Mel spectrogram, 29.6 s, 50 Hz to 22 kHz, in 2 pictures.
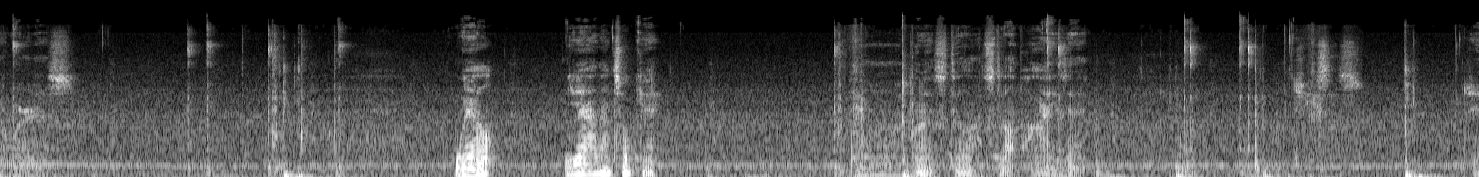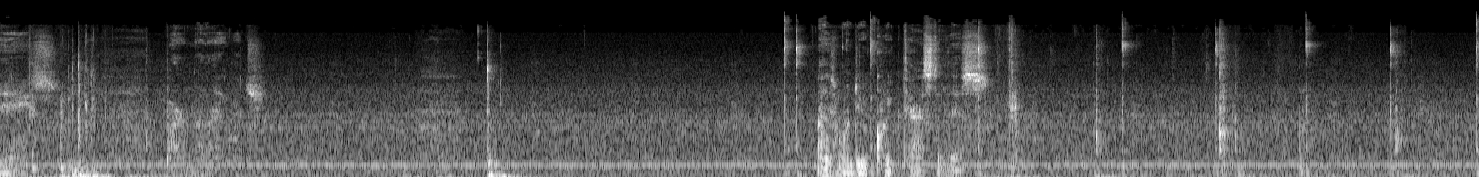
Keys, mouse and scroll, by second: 0.2-2.0 middle drag, 2.2 middle click, 2.9 a, 5.1 middle click, 9.0 KP_1, 10.5-12.6 drag, 12.6-14.4 middle drag, 14.0 KP_3, 15.6 ctrl+KP_3, 16.4-17.4 middle drag, 19.7 s, 23.5 click, 26.1-28.2 middle drag.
